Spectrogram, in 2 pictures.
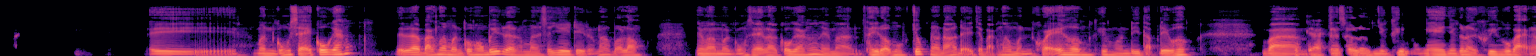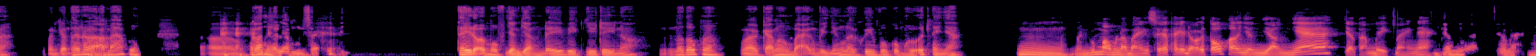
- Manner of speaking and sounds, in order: other background noise; tapping; laugh
- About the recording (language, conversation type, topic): Vietnamese, advice, Làm sao duy trì tập luyện đều đặn khi lịch làm việc quá bận?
